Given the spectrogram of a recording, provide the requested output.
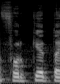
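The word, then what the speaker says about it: forchetta: तो CHE के हो गया ना, फोर्केता यानी कांटा।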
